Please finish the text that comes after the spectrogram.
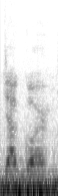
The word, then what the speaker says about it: Jaguar: It rhymes with a good car. Jaguar, good car.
